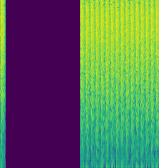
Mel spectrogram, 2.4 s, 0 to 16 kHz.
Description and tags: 8-bit Sub Machine Gun
8-bit SMG sound. Fired once, and then repeated at 800RPM.
asset, arcade, video-game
